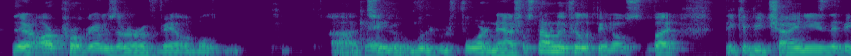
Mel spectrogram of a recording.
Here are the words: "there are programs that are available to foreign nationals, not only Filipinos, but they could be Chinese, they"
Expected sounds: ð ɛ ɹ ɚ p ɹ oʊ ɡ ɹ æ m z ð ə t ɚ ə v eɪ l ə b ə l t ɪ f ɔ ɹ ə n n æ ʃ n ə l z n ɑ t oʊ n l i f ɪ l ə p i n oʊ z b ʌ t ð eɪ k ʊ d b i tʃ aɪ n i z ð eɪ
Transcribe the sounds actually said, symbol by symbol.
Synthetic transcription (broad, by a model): ð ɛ ɹ ɚ p ɹ oʊ ɡ ɹ æ m z ð ə t ɚ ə v eɪ l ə b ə l t ɪ f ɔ ɹ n n æ ʃ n l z n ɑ t oʊ n l i f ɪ l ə p i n oʊ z b ʌ t ð eɪ k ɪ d b i tʃ aɪ n i z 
